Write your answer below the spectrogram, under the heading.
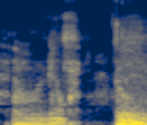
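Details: Layla, a Boxer dog, growling at bedtime in the owners' bedroom while they lie in bed watching a film; a low, rumbling, steady growl in two stretches separated by a brief pause.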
